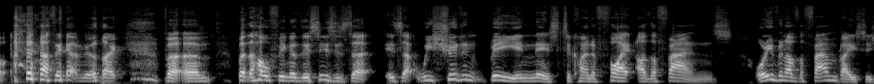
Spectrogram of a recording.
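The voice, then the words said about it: Hoarse, strained voice. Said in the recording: “you're losing your voice there. ... I'm losing my voice. I've been losing my voice for months”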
